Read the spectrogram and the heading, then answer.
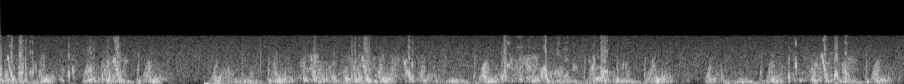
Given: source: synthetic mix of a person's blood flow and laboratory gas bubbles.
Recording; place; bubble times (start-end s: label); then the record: Doppler ultrasound of blood flow; precordium
0.00-0.38 s: bubbles
0.58-0.79 s: bubbles
0.84-1.29 s: bubbles
3.00-4.25 s: bubbles
4.99-5.80 s: bubbles
5.88-6.32 s: bubbles
7.85-8.58 s: bubbles
From the record:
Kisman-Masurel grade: 333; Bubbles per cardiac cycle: rolling drumbeat, 9 or more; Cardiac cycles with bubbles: 50 to 99%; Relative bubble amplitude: loud (0.450 to 0.775); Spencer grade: 3 (all of the cardiac periods contain showers or single bubble signals, but not dominating or overriding the cardiac motion signals); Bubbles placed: only in the low amplitude regions of the cardiac cycle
